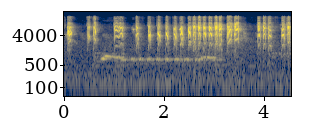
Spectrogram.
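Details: Crimson sunbird, known locally as sogon, heard in a lure recording: rapid sharp high chirps in clustered bursts, with a steady thin whistled tone running beneath for about two seconds.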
